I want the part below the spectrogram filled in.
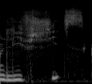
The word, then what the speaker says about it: Lifshitz: de Sébastien Lifshitz. Comment ça se prononce? Comme ça, ouais.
